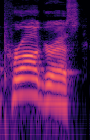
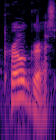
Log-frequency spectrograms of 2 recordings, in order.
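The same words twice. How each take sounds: First: "progress" with an open "ah", PRAH-gress; first vowel of "progress" like "father"; North American "progress". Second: "progress" with a long "oh", PROH-gress; first vowel of "progress" like "go"; corrected "progress". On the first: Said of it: "saying progress instead of progress". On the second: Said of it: "I wanna say it properly". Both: Real, not acted.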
